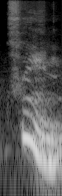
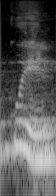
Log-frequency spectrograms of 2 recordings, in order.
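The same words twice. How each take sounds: First: "কুইন" said as khuin, puff after K; breathy burst opening "কুইন"; aspirated K. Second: Said in the usual way. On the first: Shown as a demonstration. ("কুইন"-এর ক-কে খ-এর মতো মহাপ্রাণ) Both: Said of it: "সঠিক উচ্চারণ হবে".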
